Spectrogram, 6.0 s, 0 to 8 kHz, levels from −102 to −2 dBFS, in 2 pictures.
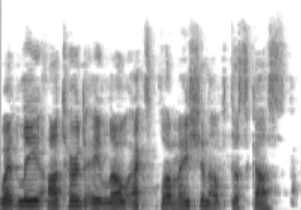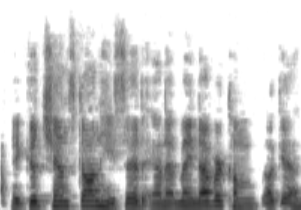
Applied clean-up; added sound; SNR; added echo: none; none; none; none.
